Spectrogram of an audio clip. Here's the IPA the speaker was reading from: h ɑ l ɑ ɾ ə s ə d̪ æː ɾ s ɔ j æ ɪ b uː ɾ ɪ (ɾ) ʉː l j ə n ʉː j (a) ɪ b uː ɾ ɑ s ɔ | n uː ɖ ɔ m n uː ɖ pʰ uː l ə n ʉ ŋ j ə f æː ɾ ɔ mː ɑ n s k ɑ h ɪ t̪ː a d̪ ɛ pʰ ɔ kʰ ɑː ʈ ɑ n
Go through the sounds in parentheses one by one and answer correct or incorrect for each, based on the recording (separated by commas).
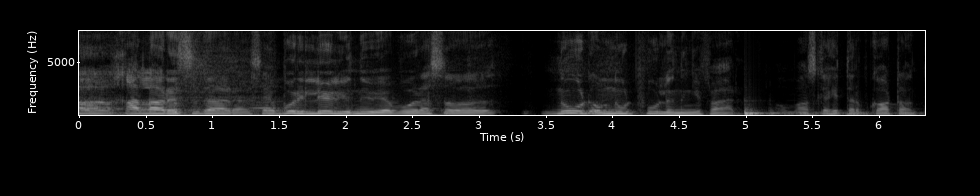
incorrect, incorrect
